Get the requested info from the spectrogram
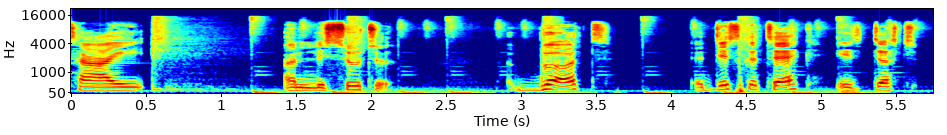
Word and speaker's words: Lesotho: Then you could have names of places like Thai, Thailand, Lesotho. Lesotho, that's the way to pronounce that word.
